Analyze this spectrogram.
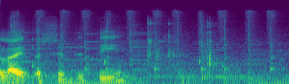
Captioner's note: clang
